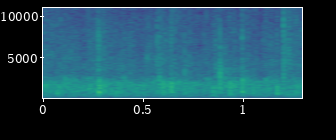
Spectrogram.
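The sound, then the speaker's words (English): A church crowd applauds the fathers on Father's Day, steadily, a dense wash of many hands clapping at an even, sustained level with no voices heard over it. “One more round of applause for you.”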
